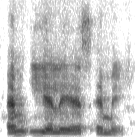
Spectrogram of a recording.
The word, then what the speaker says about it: melasma: It says elasma. It's MELASMA. Yeah, it is melasma. Melasma, right? Yeah, in Hindi, it's called chaya in Bengal, in Punjabi.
